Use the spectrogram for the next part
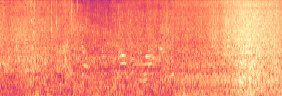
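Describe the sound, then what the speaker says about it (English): Ocean surf at a beach on Putuoshan island in Zhoushan, Zhejiang, rolling waves with strong wind buffeting the microphone, a wave swelling louder toward the end. "here is the vast,"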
